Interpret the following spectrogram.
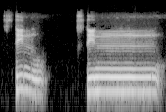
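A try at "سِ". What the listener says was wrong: সিন টান দিয়ে বলেন, সিন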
